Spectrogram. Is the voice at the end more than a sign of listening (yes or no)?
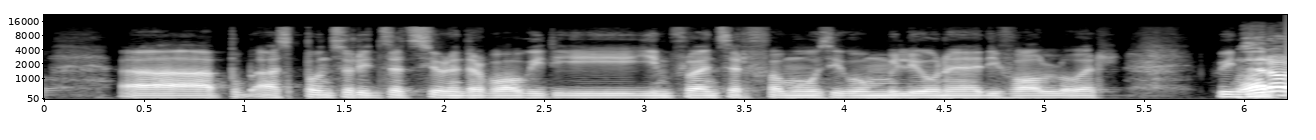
yes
